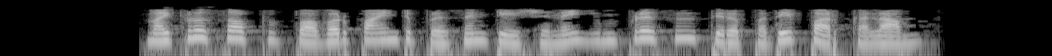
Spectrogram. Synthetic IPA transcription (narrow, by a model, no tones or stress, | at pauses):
mɐɪkɾoːsaːfʈpɐʋɐɾpaːɪɳʈpɪɾɛsɛɳʈeːʂɐnɐɪɪmpɾɛsɯt̪ɪɾɐpːɐðɐɪpːaːɾkɐlaːm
